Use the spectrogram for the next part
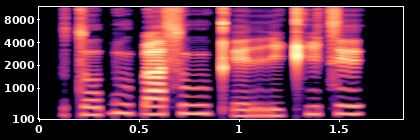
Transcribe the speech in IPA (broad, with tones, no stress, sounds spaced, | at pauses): t o˨˦ ɓ u˦˨ ɓ a˦ s uː˦ kʼ e˨ r i˨ kʰ i˦ t͡s ɪ˦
